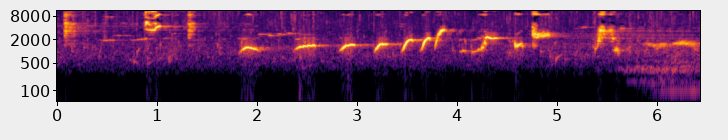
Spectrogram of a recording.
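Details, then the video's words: White-rumped shama master song meant to train a caged bird to sing. Sharp high chips, then a rising sequence of short whistled upslurs, each climbing higher, ending in varied warbled notes. "murai batu anda dengar suara MASTERAN burung seperti ini"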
